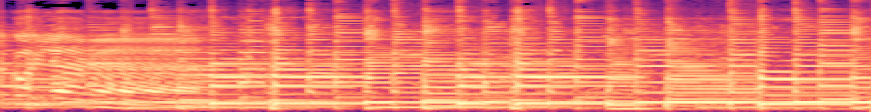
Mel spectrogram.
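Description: Acoustic guitar playing a milonga, a steady run of plucked notes over bass notes, as the backing for a payador's gaucho verses.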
